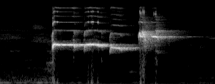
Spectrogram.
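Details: An orange-headed thrush lure recording, meant to provoke other thrushes into answering song, gives a clear, steady whistled phrase that dips slightly, then ends in a bright, falling flourish, with nothing else heard.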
